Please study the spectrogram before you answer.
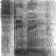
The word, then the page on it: steaming: American English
